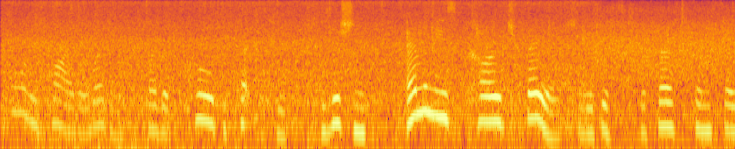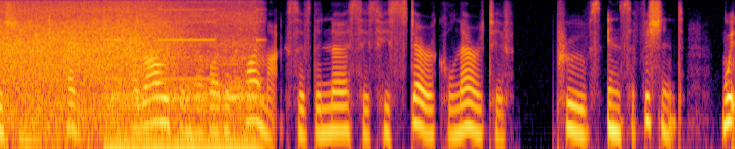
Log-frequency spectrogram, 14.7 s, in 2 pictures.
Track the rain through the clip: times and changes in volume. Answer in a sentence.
You can hear the rain from 0.0 to 9.3 s, at a steady volume.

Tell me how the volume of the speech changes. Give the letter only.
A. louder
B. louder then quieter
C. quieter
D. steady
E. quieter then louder
B.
